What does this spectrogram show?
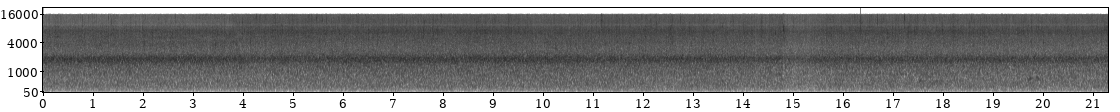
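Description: Heavy rain pouring down onto a paved street and stone-tiled pavement: a loud, steady hiss of drops splashing on wet ground.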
